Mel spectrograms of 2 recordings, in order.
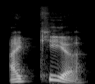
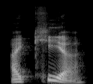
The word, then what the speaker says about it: IKEA: after that we have ikea ikea i think a big thing i see with students is the last syllable that a sound finishing with that schwa ikea ikea you want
